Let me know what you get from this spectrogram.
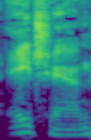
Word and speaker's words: Achane: And I think, and with that, because it just adds to the Dolphins' talent, you know, I'm very curious if Devon Achane, because that's apparently how you say it, is also this for real.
